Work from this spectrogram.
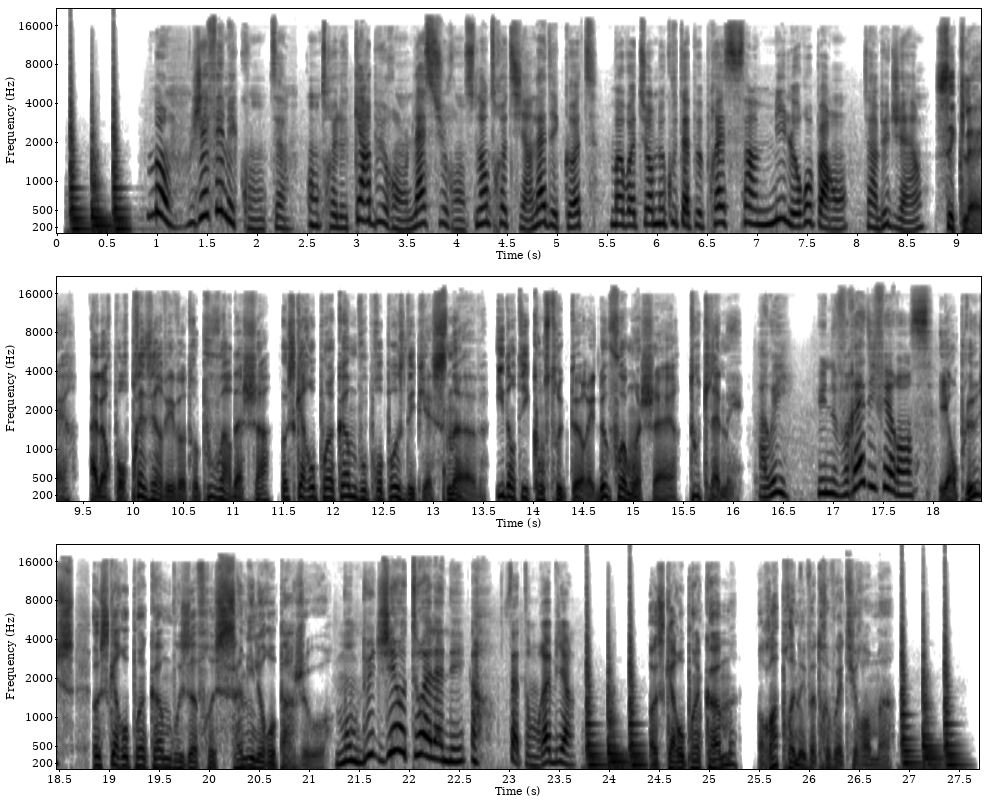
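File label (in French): comedie fille lambda, voix off; Habitat; Brico; Déco; Pub Radio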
